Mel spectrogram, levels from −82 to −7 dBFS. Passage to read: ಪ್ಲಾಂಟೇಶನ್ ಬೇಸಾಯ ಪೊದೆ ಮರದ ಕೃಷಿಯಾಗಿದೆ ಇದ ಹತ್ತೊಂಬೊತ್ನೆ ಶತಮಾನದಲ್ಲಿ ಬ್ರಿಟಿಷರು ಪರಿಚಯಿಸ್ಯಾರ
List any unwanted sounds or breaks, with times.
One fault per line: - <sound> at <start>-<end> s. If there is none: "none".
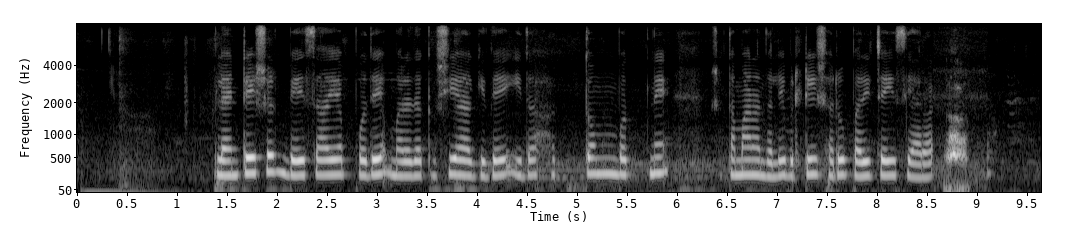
- bark at 8.7-8.9 s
